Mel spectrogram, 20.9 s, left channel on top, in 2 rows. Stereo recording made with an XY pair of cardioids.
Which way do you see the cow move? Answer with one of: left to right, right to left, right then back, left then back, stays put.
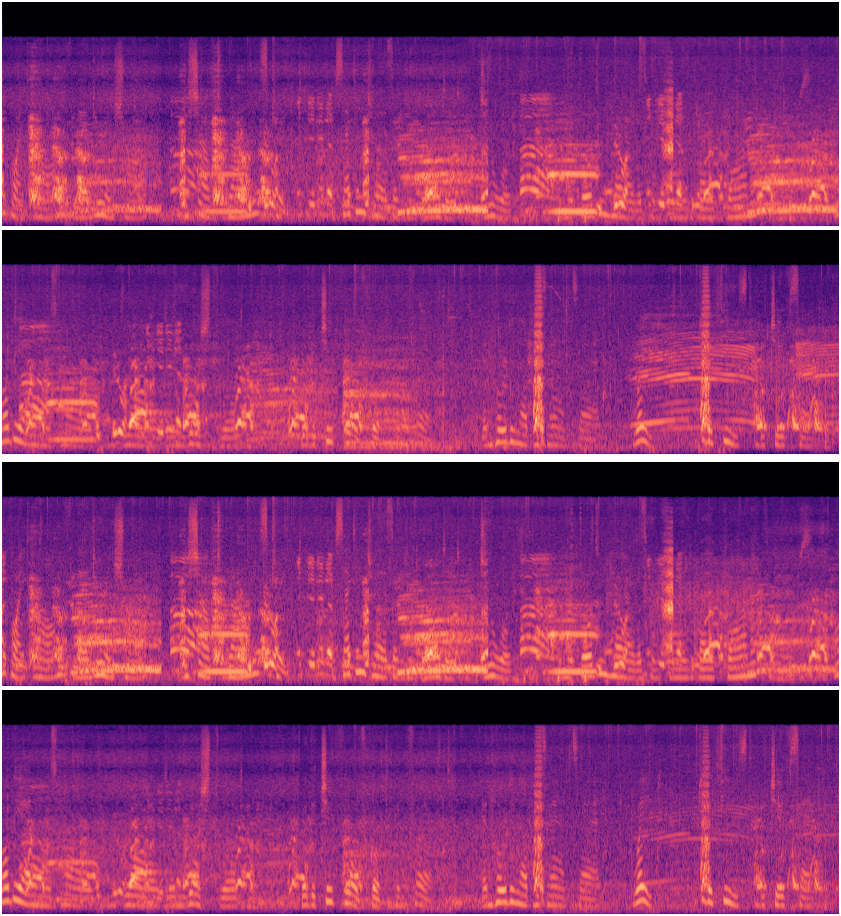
right to left.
